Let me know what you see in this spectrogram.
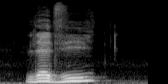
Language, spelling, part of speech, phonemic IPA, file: Arabic, لذيذ, adjective, /la.ðiːð/, Ar-لذيذ.ogg
- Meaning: 1. tasty, delicious 2. pleasant 3. beautiful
